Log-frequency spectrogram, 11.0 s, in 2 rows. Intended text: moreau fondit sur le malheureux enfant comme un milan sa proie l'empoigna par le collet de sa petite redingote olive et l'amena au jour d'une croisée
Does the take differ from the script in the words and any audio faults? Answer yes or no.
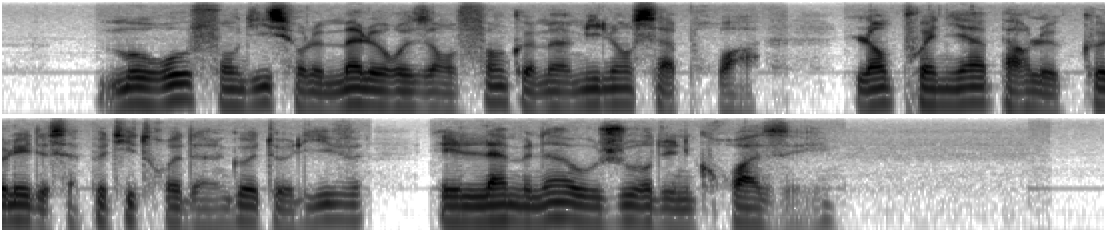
no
